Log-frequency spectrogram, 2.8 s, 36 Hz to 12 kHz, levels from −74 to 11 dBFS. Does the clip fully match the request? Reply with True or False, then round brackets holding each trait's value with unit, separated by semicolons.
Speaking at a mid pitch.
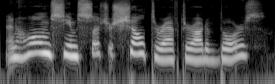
False (240 Hz)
